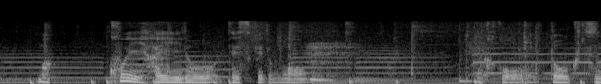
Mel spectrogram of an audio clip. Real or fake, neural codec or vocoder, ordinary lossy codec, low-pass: real; none; none; none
